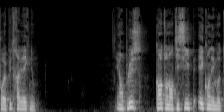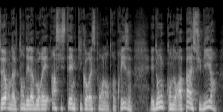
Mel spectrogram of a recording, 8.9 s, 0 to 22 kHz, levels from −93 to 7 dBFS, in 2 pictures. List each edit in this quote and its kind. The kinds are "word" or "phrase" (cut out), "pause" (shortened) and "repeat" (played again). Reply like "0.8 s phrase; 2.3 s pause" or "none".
none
